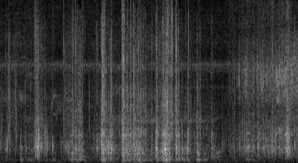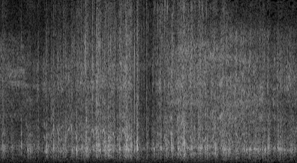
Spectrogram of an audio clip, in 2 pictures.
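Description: A small electric motor whirs at high speed.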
